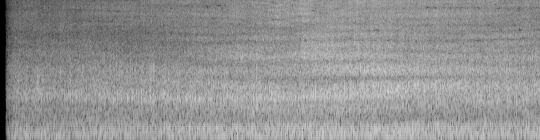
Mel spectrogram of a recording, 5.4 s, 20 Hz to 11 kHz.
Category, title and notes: Sound effects > Vehicles
A car passing by from distance near insinnöörinkatu 60 road, Hervanta aera. Recorded in November's afternoon with iphone 15 pro max. Road is wet.
tampere, vehicle, rain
